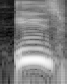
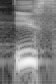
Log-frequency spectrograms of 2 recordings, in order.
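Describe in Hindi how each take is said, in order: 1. 'is' का अंत भनभनाती z ध्वनि से होता है। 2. 'is' का अंत फुफकार वाली s ध्वनि से होता है। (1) "एस को हम यहाँ पर ज पढ़ते हैं" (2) "इस नहीं"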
